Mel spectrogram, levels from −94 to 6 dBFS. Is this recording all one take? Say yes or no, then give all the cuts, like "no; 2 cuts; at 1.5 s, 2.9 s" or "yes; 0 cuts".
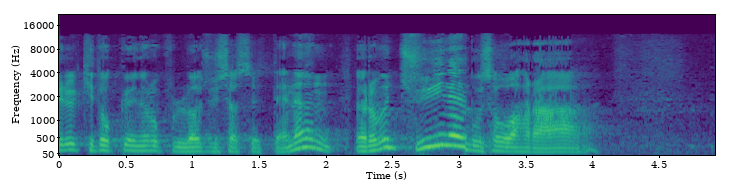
no; 2 cuts; at 2.2 s, 3.0 s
